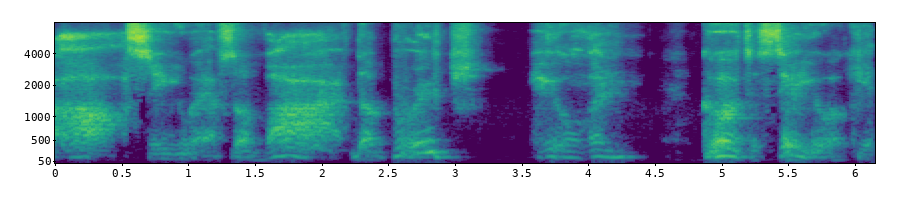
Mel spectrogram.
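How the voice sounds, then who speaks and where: A man speaks in a raspy put-on character voice at a very slow pace. His loudness swings widely. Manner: menacing, mocking.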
